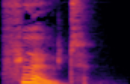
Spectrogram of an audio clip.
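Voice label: "float", British English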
